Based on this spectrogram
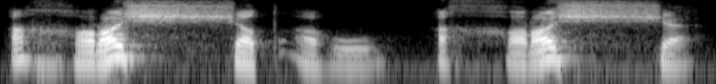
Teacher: این جیم در شین ادغام میشه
